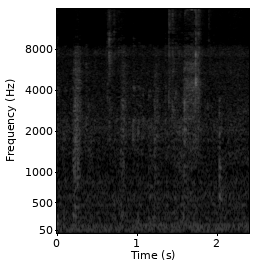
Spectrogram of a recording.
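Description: Faint, irregular crunches of a tortilla chip being chewed with the mouth closed, a handful of soft crackles spread across the moment.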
